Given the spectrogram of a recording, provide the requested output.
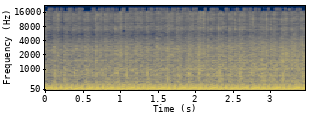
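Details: Suzuki RF900 multi-cylinder motorcycle at idle: uneven, lumpy idle with a stumble in the firing rhythm, one cylinder not firing, found by water drying on the exhaust headers; cylinder misfire.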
